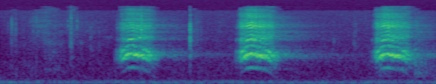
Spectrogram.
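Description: A crow cawing three times, evenly spaced about half a second apart.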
